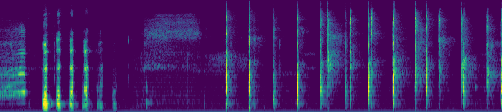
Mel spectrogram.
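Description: Sharp, irregular hand claps ring out steadily for several seconds, following a few brief honking, nasal tones and a short burst of hiss at the start.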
